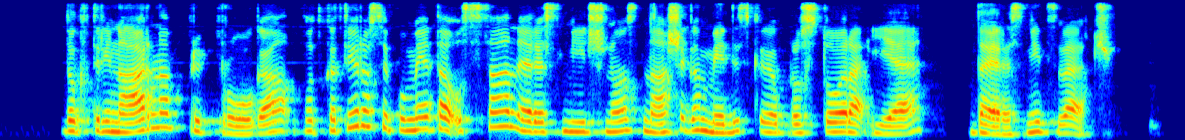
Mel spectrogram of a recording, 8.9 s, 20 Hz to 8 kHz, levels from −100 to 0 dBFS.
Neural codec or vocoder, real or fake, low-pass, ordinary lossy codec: codec, 16 kHz, 8 kbps, FunCodec, trained on LibriTTS, 25 frames a second; fake; 7.2 kHz; none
